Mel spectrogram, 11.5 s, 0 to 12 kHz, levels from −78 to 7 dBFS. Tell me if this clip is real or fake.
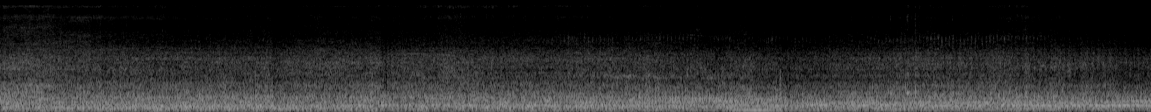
real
